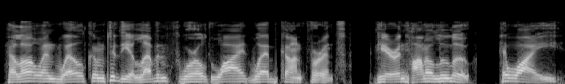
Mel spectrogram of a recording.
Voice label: rhetorical us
